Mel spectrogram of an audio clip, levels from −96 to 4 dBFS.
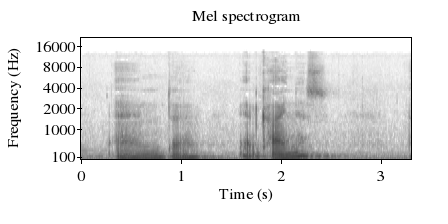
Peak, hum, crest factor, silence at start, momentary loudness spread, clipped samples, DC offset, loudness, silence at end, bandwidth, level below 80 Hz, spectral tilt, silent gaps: -10 dBFS; none; 24 dB; 0 s; 22 LU; under 0.1%; under 0.1%; -32 LUFS; 0 s; 13.5 kHz; -50 dBFS; -7 dB/octave; none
